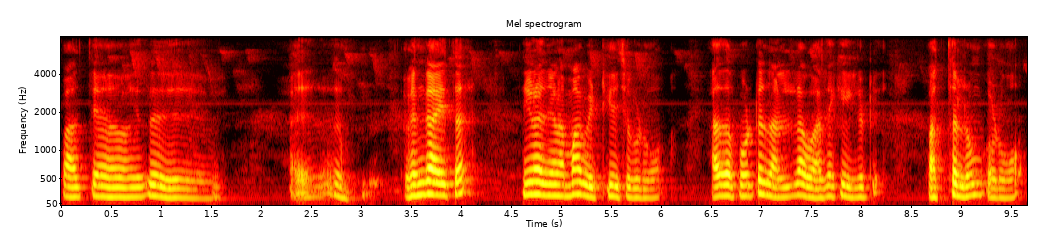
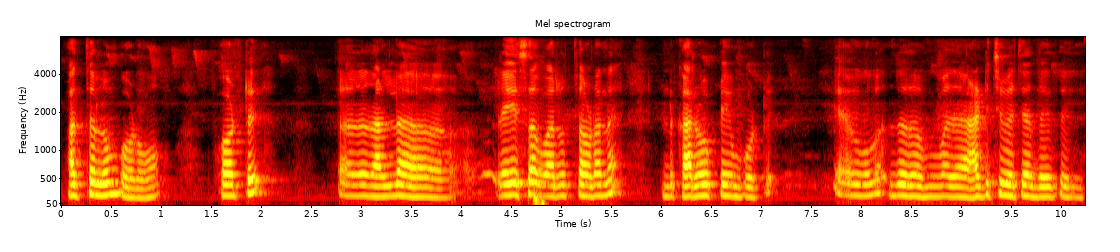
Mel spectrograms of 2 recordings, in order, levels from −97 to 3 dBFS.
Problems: none marked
